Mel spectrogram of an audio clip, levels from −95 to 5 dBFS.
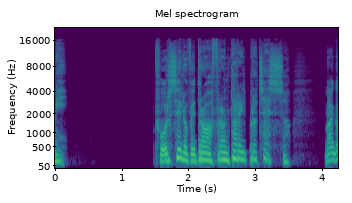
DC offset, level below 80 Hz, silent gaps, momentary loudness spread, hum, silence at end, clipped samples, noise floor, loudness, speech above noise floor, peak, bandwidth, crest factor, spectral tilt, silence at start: under 0.1%; -66 dBFS; 0.69-1.48 s; 13 LU; none; 0 s; under 0.1%; -79 dBFS; -30 LUFS; 51 dB; -14 dBFS; 17 kHz; 16 dB; -5.5 dB/octave; 0 s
